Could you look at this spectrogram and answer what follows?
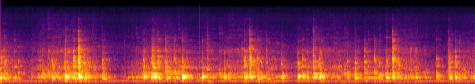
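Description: Several glass and steel pot lids spinning and wobbling on their rims on a wooden tabletop, their metal edges rattling and whirring against the wood in overlapping waves that swell and fade.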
